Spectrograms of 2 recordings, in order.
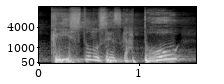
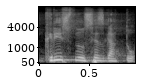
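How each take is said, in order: First: It is read with strong, expressive intonation. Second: It is read plainly, without special intonation.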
